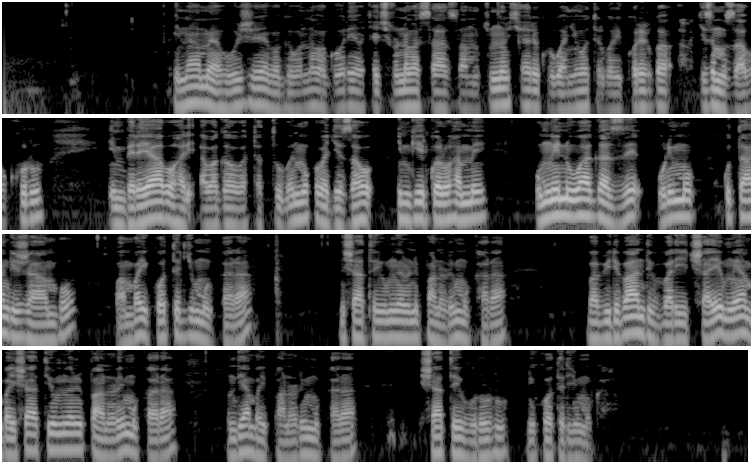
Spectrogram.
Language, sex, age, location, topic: Kinyarwanda, male, 18-24, Kigali, health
